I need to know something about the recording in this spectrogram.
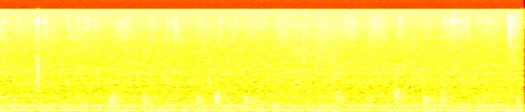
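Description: Dry-erase marker writing on a whiteboard: faint short strokes and taps scattered through, over a steady low hum in the room.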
